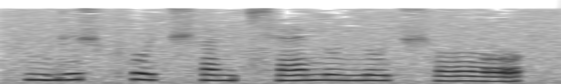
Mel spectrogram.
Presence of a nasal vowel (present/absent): absent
